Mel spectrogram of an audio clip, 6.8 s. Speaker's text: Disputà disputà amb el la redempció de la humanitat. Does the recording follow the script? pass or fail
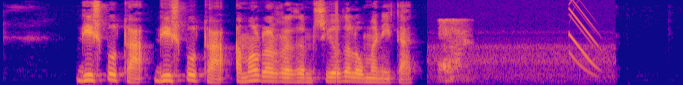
pass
